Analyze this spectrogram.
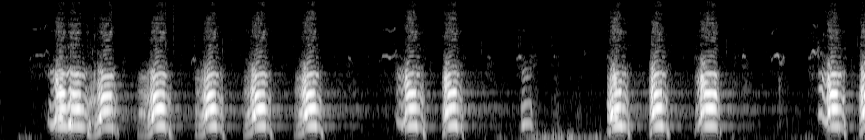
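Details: Dazey, a three-month-old female Black and Tan coonhound, barks at a raccoon up a tree, the first she has ever seen. About a dozen sharp, ringing barks come in quick bursts with short gaps, and a man's voice is faintly heard.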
